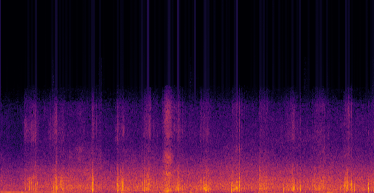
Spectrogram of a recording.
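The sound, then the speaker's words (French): Footsteps crunch on snow along the edge of a frozen, icy path, a steady walking rhythm of many soft steps under a constant low background hiss. “Donc j'essaye de marcher vraiment sur le bord où il y a un peu plus de neige”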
